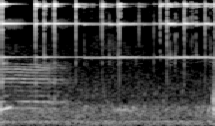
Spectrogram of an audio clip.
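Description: A small bell rings rapidly and steadily, with bright metallic strikes repeating several times a second over a faint low hum, with no talking.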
